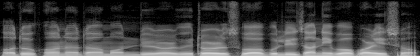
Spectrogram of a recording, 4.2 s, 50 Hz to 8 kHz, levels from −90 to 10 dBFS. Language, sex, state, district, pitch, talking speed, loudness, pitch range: Assamese, male, Assam, Sonitpur, 105 Hz, 115 wpm, -16 LUFS, 105-110 Hz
